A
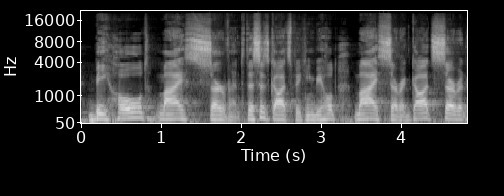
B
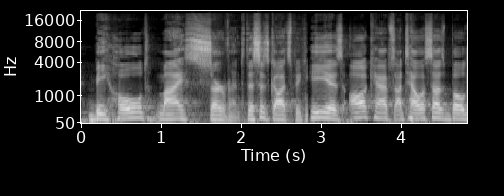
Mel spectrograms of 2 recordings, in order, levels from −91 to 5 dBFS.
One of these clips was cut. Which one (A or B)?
B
